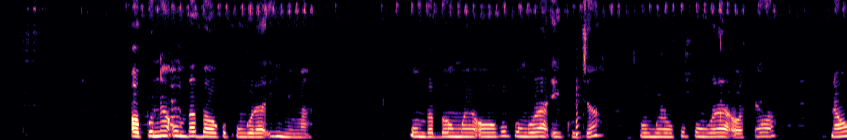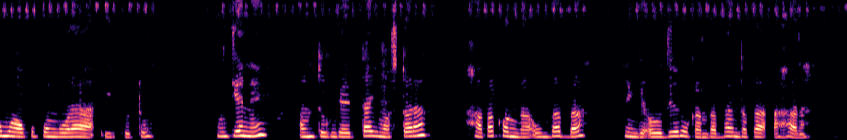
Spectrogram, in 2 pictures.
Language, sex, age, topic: Oshiwambo, female, 25-35, finance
